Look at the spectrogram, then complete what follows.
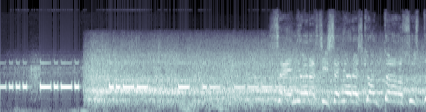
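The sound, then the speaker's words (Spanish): A short series of clipped electronic tones, a public address chime announcing a new player joining a friendly match, rings out alone before a loud wash of crowd noise and overlapping voices takes over. “Escuchad que parece que lo van a anunciar otra vez por megafonía.”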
